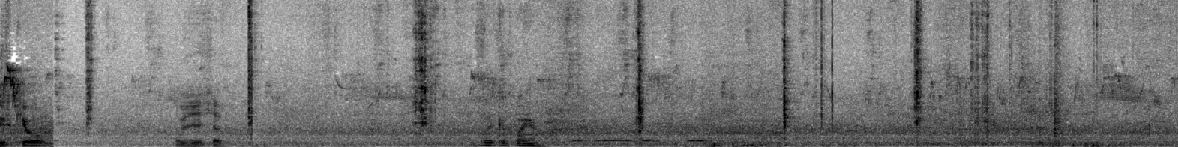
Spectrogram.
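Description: A trowel scrapes and digs into loose soil.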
